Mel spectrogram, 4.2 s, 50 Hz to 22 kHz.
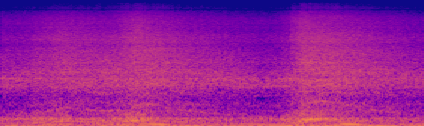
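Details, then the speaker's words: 2005 Mercedes CL65 AMG twin-turbo V12, first start after a 50-hour engine rebuild, no coolant: lumpy, uneven, shaky beat when blipped, smelling fuelly and very rich; the engine is misfiring, and the owner wonders whether one bank isn't firing. "it's definitely misfiring smells kind of fuelly right"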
